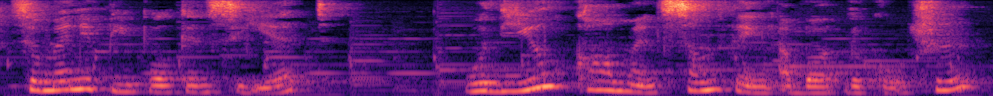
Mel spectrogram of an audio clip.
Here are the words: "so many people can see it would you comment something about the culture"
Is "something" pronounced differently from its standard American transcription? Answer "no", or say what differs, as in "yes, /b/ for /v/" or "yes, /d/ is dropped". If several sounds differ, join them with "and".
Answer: no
